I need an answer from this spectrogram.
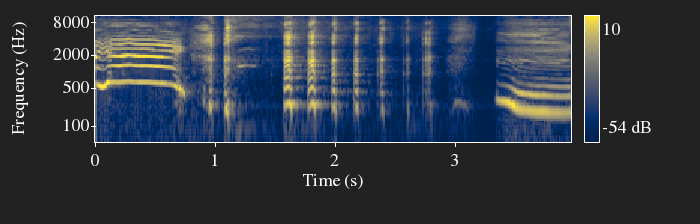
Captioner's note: laughing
